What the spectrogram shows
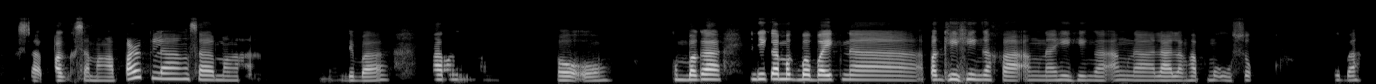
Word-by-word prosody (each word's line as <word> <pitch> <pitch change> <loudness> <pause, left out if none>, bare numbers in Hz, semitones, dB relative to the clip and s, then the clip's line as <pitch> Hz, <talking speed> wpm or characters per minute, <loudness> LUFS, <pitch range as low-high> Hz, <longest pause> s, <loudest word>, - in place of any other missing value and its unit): sa - - -6 0.2
'pag 185 -1 +2
sa - - -4
mga 180 -1 -6 0.2
park 310 +4 +5
lang, 255 -2 0
sa 215 -2 +1
mga 195 -1 -9 0.8
di 200 -5 -11
ba, 180 +3 -2 0.5
parang, 225 0 0 1.0
oo, 185 0 -1 0.6
kumbaga 225 +1 +5 0.2
hindi 245 0 0
ka 245 - +11
magba-bike 225 -1 +5
na 220 -1 -1 0.7
paghihinga 220 0 0
ka, 190 -2 -2
ang 200 0 -11
nahihinga 195 -1 -7
ang 205 +1 -9
nalalanghap 190 -1 -4
mo, 200 - -10
usok, 190 +2 -11 0.8
di 210 - -13
ba? 200 0 -7
205 Hz, 120 wpm, -21 LUFS, 190-225 Hz, 1.0 s, ka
